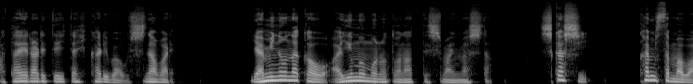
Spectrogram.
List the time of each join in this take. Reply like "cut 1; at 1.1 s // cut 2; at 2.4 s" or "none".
cut 1; at 5.3 s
